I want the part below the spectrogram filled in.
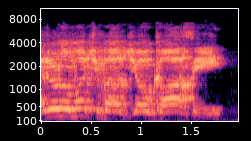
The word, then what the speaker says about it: Coffey: The men's match was Trick Williams against Joe Coffey. Pronounced like the drink, but spelled differently.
